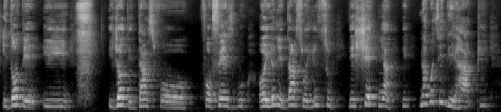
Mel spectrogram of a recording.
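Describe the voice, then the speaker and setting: A woman's voice: a little high, dark tone. A woman with a Nigerian accent speaking Nigerian Pidgin, giving an informal motivational talk in an emphatic, repetitive, exhorting way. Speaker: online motivational vlogger. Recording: echoey room.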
